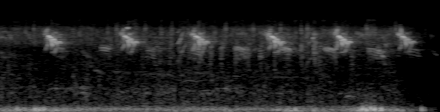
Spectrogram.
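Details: Saffron finch in the wild: high, thin chirped notes repeated about every three quarters of a second, fairly faint, over low rumbling background noise.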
